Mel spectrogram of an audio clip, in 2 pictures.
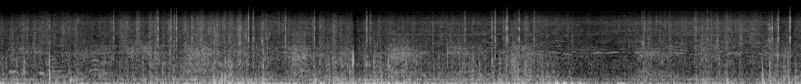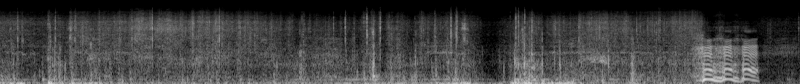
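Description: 2021 Specialized Enduro mountain bike ridden down a rocky dirt trail: tyres rolling over dirt and rock, with many small knocks and rattles from the bike over a steady low rumble. A short laugh near the end.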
